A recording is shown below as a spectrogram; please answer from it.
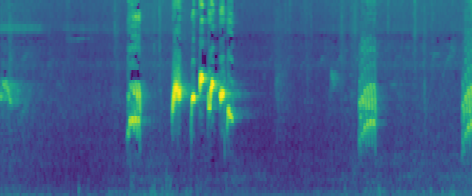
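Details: Captive red-whiskered bulbul singing in 'ché' style: a short warbled phrase of quick rising and falling whistled notes, then two separate rich two-tone chirps after a pause, in a quiet setting.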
